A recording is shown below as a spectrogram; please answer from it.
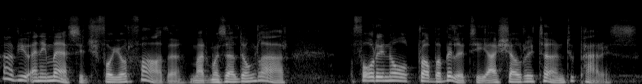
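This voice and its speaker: A man's voice: high-pitched, expressive, normal speed, darkish tone, pitched above the performer's own voice. A man voicing a young male fugitive who pleads desperately and later mocks with insolence. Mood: mocking.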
